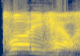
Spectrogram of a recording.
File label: sees friend killed, professional epic; vo; Counter Strike Model Pack; CS:GO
